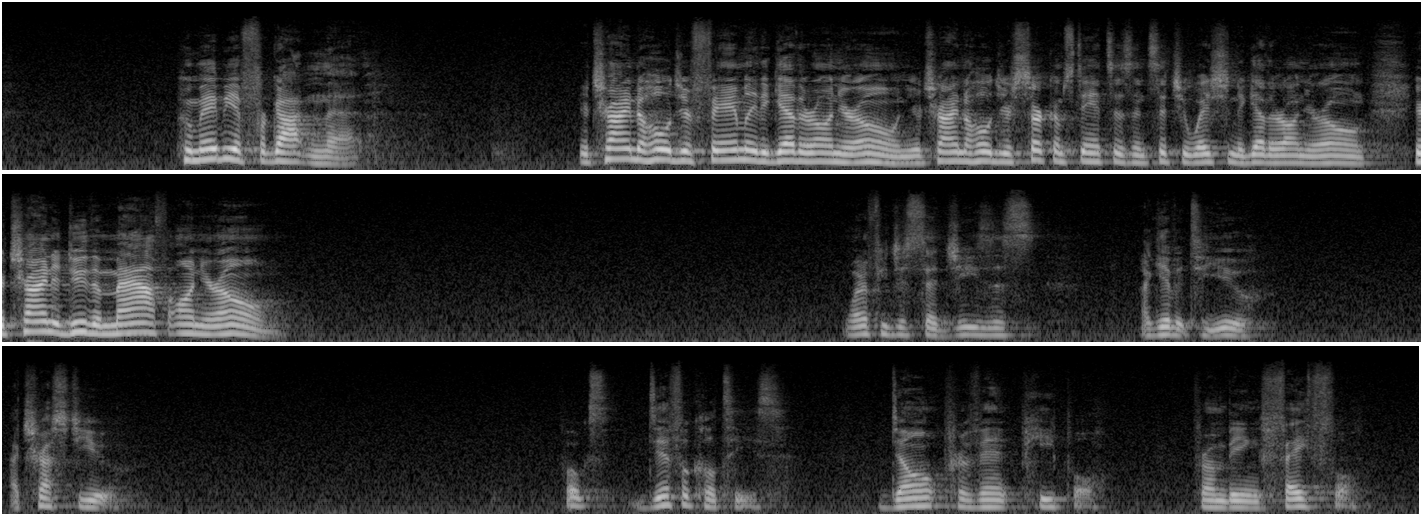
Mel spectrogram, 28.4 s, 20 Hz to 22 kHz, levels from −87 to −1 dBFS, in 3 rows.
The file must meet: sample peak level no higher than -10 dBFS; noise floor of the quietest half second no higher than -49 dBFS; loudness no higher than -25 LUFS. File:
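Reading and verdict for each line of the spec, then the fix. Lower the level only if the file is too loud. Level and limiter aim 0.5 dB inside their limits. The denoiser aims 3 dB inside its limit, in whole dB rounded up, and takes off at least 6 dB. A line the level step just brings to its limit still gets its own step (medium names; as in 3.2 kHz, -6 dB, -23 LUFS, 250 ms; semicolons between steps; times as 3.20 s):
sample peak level -9.5 dBFS: fail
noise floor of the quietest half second -60 dBFS: pass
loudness -28.0 LUFS: pass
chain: peak limiter -10.5 dBFS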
